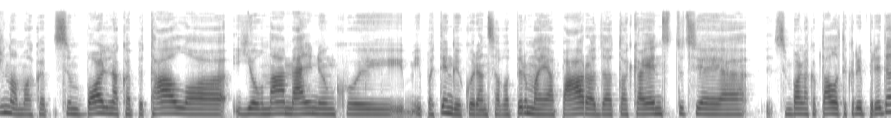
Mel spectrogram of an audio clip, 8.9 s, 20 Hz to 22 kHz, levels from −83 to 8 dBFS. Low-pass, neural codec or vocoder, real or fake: 14.4 kHz; none; real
